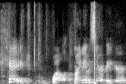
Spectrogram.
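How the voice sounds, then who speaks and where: Loud and at a moderate pace, a woman speaks with ordinary pitch variation amid noticeable background noise. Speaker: dog trainer. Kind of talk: public talk. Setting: library room with audience.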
